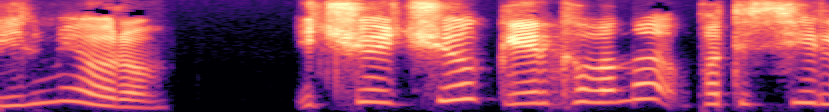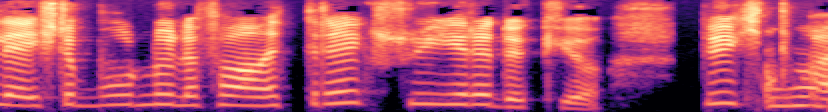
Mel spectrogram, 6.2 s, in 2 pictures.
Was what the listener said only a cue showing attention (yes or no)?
yes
